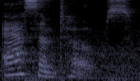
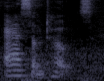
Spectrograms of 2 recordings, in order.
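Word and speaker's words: asymptote: here was the fact that this graph has ASM tootes you should learn to spell that word a ym p t o Tes ASM tootes now the y axis is called a vertical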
